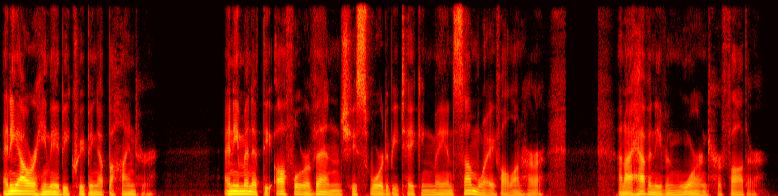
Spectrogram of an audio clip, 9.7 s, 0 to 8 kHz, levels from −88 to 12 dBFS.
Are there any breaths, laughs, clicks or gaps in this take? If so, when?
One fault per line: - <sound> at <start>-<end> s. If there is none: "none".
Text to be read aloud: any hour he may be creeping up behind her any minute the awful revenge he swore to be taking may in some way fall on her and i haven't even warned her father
none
